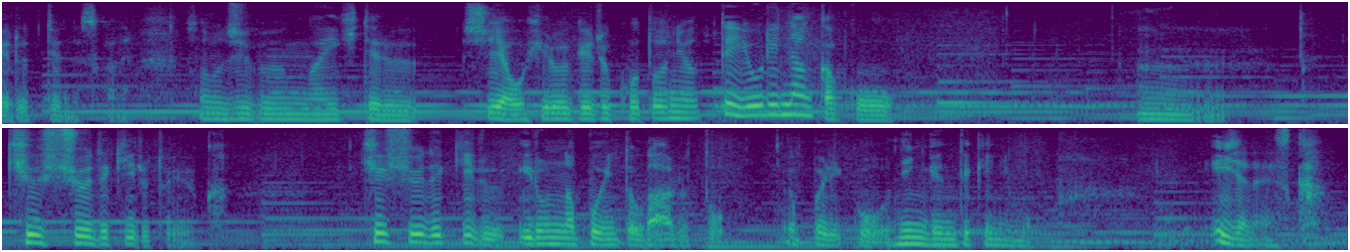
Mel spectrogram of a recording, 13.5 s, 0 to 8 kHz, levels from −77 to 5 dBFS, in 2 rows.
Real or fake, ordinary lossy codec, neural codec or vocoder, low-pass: real; none; none; none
